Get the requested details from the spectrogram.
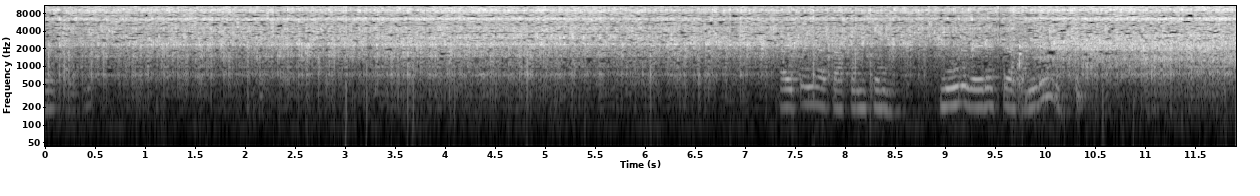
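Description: Hot oil sizzles and crackles steadily in a metal pot.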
